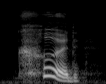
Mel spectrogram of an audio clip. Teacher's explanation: It's tricky because we don't hear the L in it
